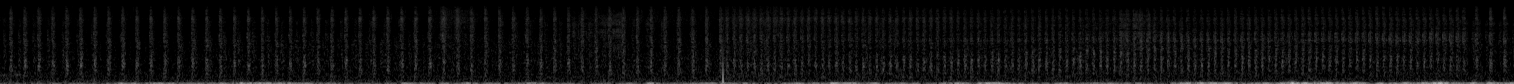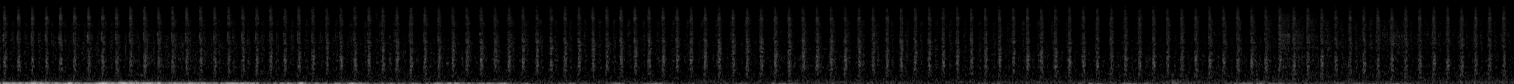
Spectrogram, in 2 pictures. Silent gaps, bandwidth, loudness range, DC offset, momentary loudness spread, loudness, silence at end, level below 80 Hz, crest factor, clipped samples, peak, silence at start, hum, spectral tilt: none; 16.5 kHz; 8 LU; under 0.1%; 9 LU; -45 LUFS; 0 s; -38 dBFS; 22 dB; under 0.1%; -14 dBFS; 0 s; none; -2.5 dB/octave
